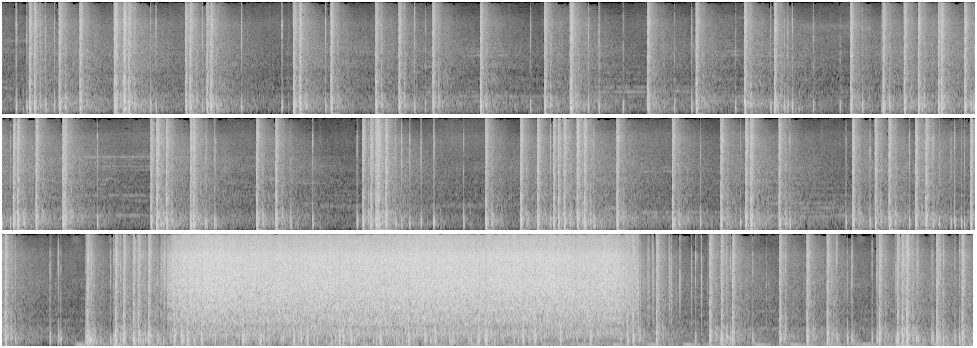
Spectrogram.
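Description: Fireworks display shooting a rapid barrage of shots and aerial bursts, several bangs a second. About two-thirds of the way through, the shots come so fast they merge into one continuous noise for about five seconds, then separate bangs resume.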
